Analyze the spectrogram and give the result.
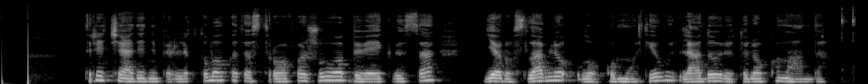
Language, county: Lithuanian, Tauragė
